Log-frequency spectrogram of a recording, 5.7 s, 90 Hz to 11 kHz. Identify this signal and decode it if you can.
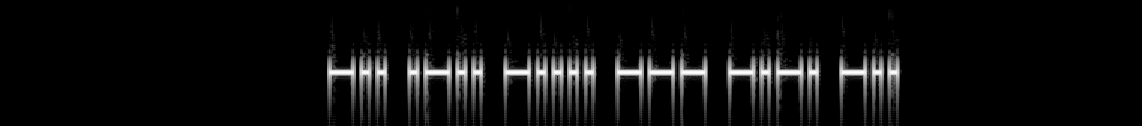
Morse code, heard as a keyed tone, about 32 wpm, 700 Hz. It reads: DL6OCD
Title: DXCC-100 Call Signs - 6 Characters - Repeated 3x - 30wpm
